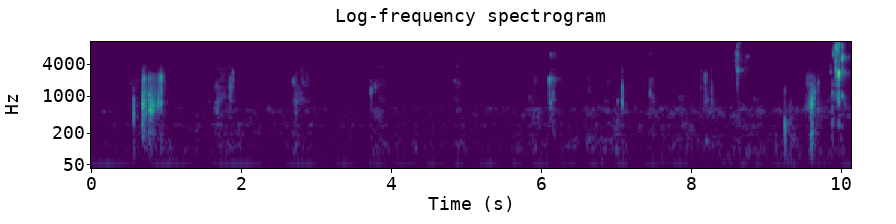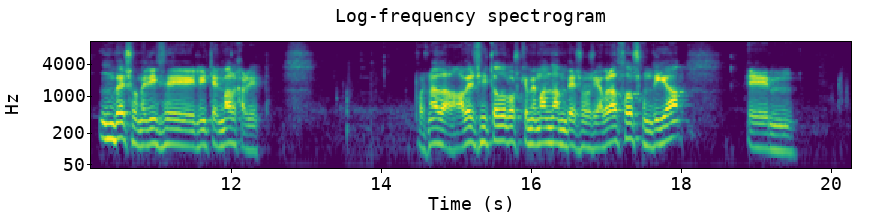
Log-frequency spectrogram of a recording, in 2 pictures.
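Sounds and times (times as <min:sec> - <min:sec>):
low rumbling background: 0:00.0 - 0:20.2
person sipping a soft drink: 0:00.5 - 0:04.1, 0:05.9 - 0:10.2, 0:12.3 - 0:14.5, 0:19.6 - 0:20.2
speech: 0:10.2 - 0:12.5, 0:14.5 - 0:18.3, 0:18.9 - 0:19.6.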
